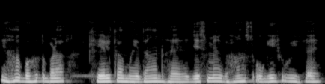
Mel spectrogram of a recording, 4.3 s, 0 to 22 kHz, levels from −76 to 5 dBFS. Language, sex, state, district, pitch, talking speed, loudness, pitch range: Hindi, male, Jharkhand, Ranchi, 140 Hz, 165 wpm, -16 LUFS, 130-145 Hz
